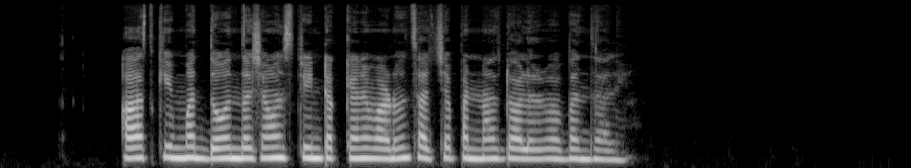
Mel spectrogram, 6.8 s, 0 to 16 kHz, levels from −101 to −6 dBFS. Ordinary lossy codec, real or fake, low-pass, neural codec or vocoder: none; real; 14.4 kHz; none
